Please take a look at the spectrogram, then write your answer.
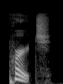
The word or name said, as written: perch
